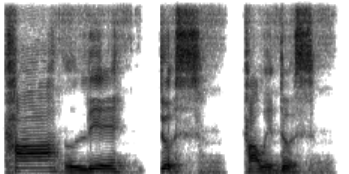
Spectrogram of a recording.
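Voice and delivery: kalidus slowly as ka-li-dus; split syllables. Shown as a demonstration. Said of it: "is how you would say it".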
